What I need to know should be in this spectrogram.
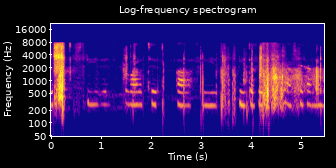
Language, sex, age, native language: Icelandic, female, 12, Icelandic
